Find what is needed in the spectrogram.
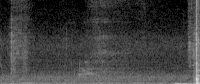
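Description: Quiet background, then near the end a low rumble and one sharp smack of a tetherball being struck.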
